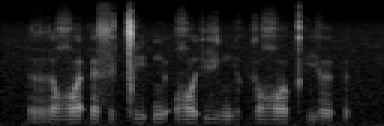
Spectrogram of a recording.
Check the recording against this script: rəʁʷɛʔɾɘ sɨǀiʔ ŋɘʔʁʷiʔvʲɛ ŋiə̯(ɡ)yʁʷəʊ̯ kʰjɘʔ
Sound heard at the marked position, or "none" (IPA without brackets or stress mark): k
